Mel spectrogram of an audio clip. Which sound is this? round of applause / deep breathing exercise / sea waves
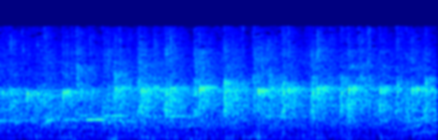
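round of applause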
